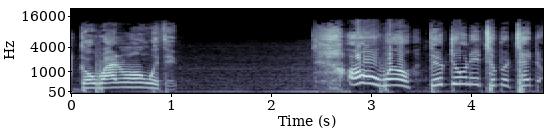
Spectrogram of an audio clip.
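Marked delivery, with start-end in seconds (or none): 2.8-4.7 mock naive citizen. Vlogger mocks compliant Americans in a higher sneering voice. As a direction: parody a gullible citizen. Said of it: "what did the American people go".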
